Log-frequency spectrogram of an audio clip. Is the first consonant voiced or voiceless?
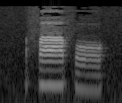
voiceless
